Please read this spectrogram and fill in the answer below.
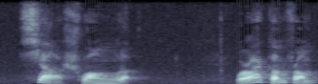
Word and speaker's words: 霜: This new character is pronounced first tone, shuang, meaning frost.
